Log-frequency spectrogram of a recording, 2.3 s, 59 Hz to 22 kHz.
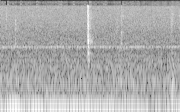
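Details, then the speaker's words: Siglent SDM3065X bench multimeter in dual-measurement mode, alternating between DC volts and a second reading; sharp, light relay clicks about every half second as it switches, normal behaviour like a Fluke 45. "this, I also can do the same thing, but it's switching from one to the other, as you can hear."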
